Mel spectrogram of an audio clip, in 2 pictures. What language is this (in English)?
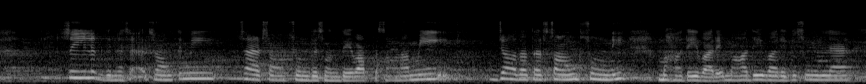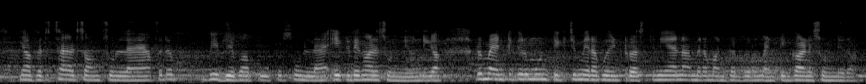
Dogri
